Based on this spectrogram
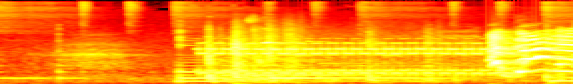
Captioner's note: phone ringing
